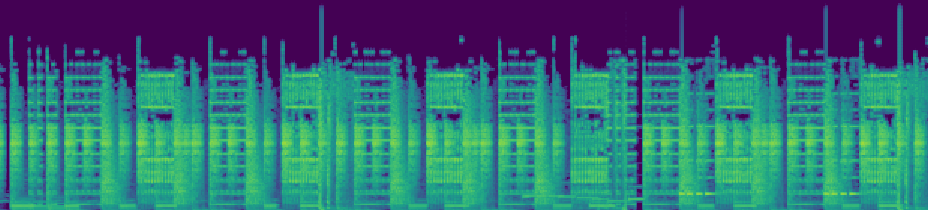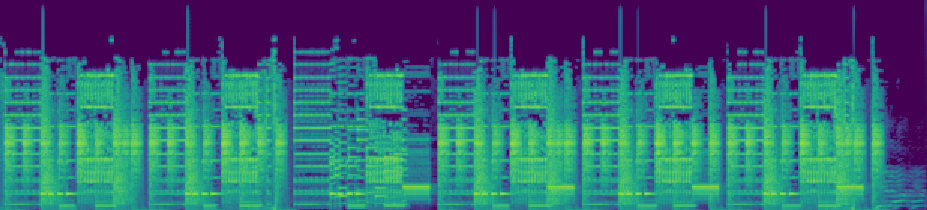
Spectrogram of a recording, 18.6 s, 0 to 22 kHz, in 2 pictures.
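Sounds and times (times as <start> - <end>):
smartphone message alert tones: 0.2 - 1.8, 2.7 - 3.3, 4.4 - 7.6, 8.3 - 9.1, 9.7 - 10.5, 11.2 - 18.0
smartphone alarm clock ringtone: 0.2 - 3.3, 4.4 - 18.0.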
